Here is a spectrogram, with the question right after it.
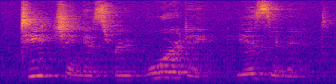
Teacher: There's a connection between the use of a tag question and its pronunciation. When we're simply commenting, the pattern often is to have falling intonation. Our voice goes down.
